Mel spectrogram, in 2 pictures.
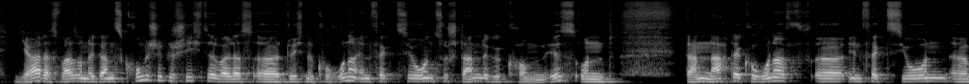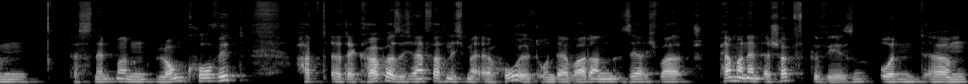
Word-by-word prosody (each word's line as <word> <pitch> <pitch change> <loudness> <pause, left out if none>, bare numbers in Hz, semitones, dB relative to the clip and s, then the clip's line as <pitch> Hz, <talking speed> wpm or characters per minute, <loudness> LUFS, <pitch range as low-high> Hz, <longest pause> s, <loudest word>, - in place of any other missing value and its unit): Ja, 115 +10 +4
das 135 -1 -1
war 130 +2 +4
so 145 - 0
'ne 130 -3 +1
ganz 140 0 +2
komische 185 +4 -3
Geschichte, 165 -2 -2
weil 130 -1 +5
das, 125 0 +2
äh, 125 -1 +4
durch 130 +1 -5
'ne 130 -2 -5
Corona-Infektion 145 -1 -1
zustande 145 0 -2
gekommen 110 -3 -5
ist. - - -2
Und 125 -1 -2 0.7
dann 140 -1 +2
nach 135 +2 +4
der 155 - +2
Corona 150 +5 +2
f 165 +1 -10
äh, 135 -1 +3
Infektion, 145 +1 -1
ähm, 120 -1 -4 0.3
das - - -12
nennt 125 +2 -5
man 120 -3 -2
Long-Covid, 160 - +1 0.5
hat, 135 0 -6
äh, 125 -2 0
der 120 - -1
Körper 130 0 +5
sich 125 +1 -4
einfach 135 +2 +2
nicht 135 -1 -3
mehr 120 - -1
erholt. 110 -1 +1
Und 110 -2 -5
er 110 -1 +1
war 115 +2 +5
dann 125 -2 +1
sehr 125 0 -2
ich 125 +1 -13
war 120 -1 +1
sch - - -17
permanent 150 -5 +4
erschöpft 160 +8 -2
gewesen. 120 +1 -6
Und, 120 0 -1
ähm, 120 0 +1
130 Hz, 160 wpm, -23 LUFS, 120-145 Hz, 0.7 s, weil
